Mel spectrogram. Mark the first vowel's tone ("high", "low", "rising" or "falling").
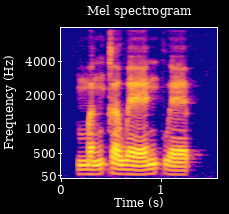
rising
